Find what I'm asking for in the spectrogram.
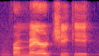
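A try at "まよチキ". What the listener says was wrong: Did you just say Mayor Chiki? It's not Mayor, it's Mayo, like mayonnaise. Mayo Chiki.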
